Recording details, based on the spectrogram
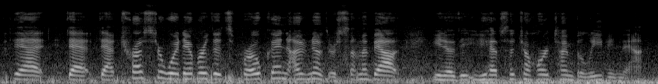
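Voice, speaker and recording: A woman with an American accent talks at a very fast pace, with noticeable background noise and audible room echo. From Texas, Dallas. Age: 60s. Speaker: homeless interviewee. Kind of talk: street interview. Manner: halting.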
